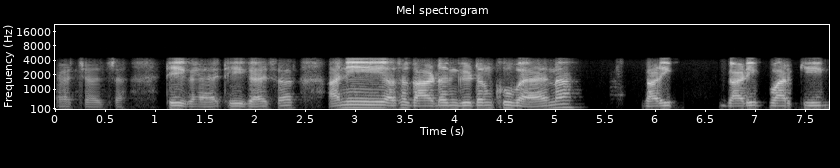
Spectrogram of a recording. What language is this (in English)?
Marathi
